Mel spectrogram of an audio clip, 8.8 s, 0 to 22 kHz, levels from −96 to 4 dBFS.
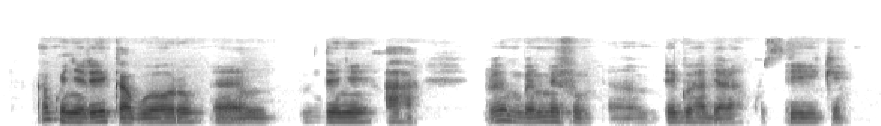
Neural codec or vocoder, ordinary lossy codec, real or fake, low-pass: none; AAC, 32 kbps; real; 7.2 kHz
